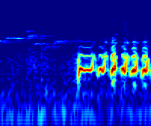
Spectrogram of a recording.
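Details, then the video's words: Dust-bathing turkey giving a quick, rattling gobble of closely spaced guttural pulses that begins halfway through and runs to the end. "the special noises of a turkey bathing in dirt"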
